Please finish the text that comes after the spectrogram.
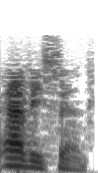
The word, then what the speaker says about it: AviSynth: software, AVI Synth or AviSynth. I guess you're supposed to pronounce it AviSynth, but that seems weird to me because the name comes from the extension AVI, which is just an acronym.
